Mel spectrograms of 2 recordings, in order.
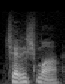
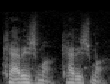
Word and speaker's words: charisma: be careful for example it is not cherishma it is charisma charismatic personality it is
